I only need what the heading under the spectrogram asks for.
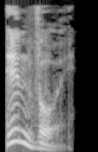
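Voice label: "envoi", English, British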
